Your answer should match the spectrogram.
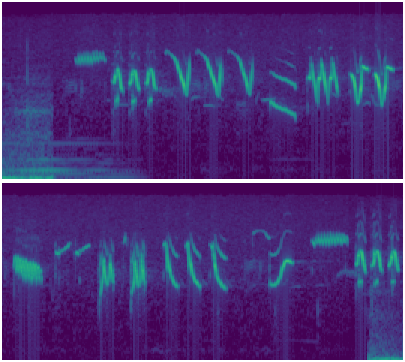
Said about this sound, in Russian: Запели жаворонки.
